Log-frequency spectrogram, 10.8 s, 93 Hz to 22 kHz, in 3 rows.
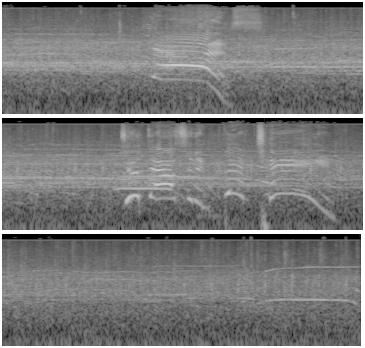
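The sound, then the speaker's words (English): An audience claps and cheers at the news that a band is reuniting in 2015, a sustained, dense wash of applause, with whoops and shouts rising above it around two and five seconds before the noise gradually settles. “You guys could clap again.”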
